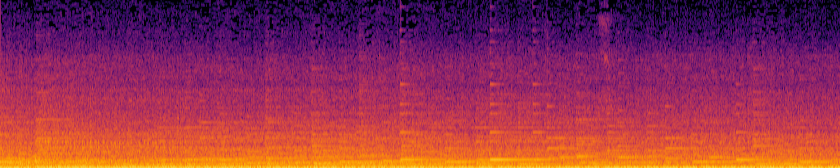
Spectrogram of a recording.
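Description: Background music with steady notes over the loud, low rumble of a motorcycle on the move, its engine and wind noise mixed together.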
